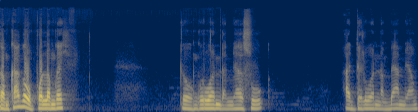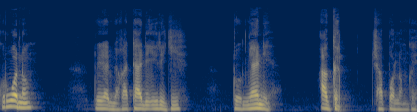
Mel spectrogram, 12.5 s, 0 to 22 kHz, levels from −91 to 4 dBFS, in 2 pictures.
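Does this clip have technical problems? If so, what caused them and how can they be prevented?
Yes. Two related problems are audible near the start.

The first is microphone overload. At 0.02 s and again from 0.35 to 0.73 s, the loudest peaks are flattened. They push about 3 dB past the converter's ceiling, and a small share of samples is cut off. That produces a harsh, crackly edge on those syllables. The likely cause is an input gain set too high. Set the microphone gain lower so peaks stay well below full scale.

The second is the microphone volume being stepped down. The whole sound, background included, drops abruptly at 0.38 s by about 2 dB, at 1.38 s by about 4 dB, and at 3.30 s by about 4 dB. The first drop lands right inside the distorted stretch. This is likely the call software's automatic gain control reacting to the overload and lowering the input in steps. Disable automatic microphone adjustment and set a safe fixed level before recording.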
